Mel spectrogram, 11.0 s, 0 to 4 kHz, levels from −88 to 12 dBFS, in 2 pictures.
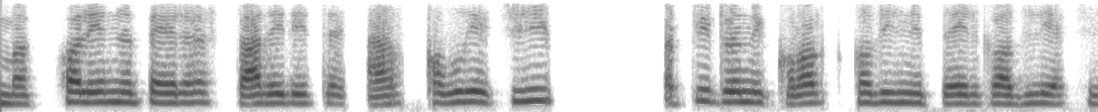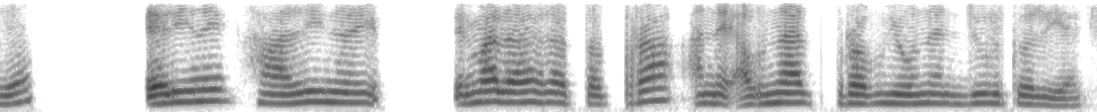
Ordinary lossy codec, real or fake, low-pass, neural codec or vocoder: none; fake; 3.6 kHz; codec, 16 kHz in and 24 kHz out, 0.4 kbps, LongCat-Audio-Codec, fine tuned four codebook decoder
